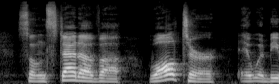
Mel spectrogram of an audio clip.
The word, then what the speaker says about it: Walter: Now, the Elizabethan pronunciation of the name Walter would have softened the L, in much the same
